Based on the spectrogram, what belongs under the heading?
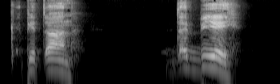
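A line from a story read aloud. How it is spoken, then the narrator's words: Hoarse pleading. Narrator (Russian): попросил парень хрипло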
